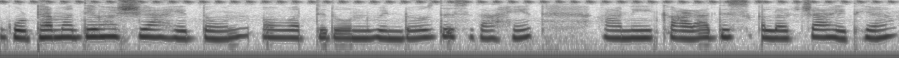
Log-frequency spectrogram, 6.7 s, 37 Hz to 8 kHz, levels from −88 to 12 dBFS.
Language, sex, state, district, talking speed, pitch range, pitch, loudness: Marathi, female, Maharashtra, Aurangabad, 150 wpm, 235-260 Hz, 245 Hz, -16 LUFS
